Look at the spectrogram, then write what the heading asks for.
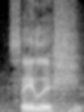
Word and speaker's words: Salish: Um, Sish, is that how you pronounce it? Salish. Salish.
